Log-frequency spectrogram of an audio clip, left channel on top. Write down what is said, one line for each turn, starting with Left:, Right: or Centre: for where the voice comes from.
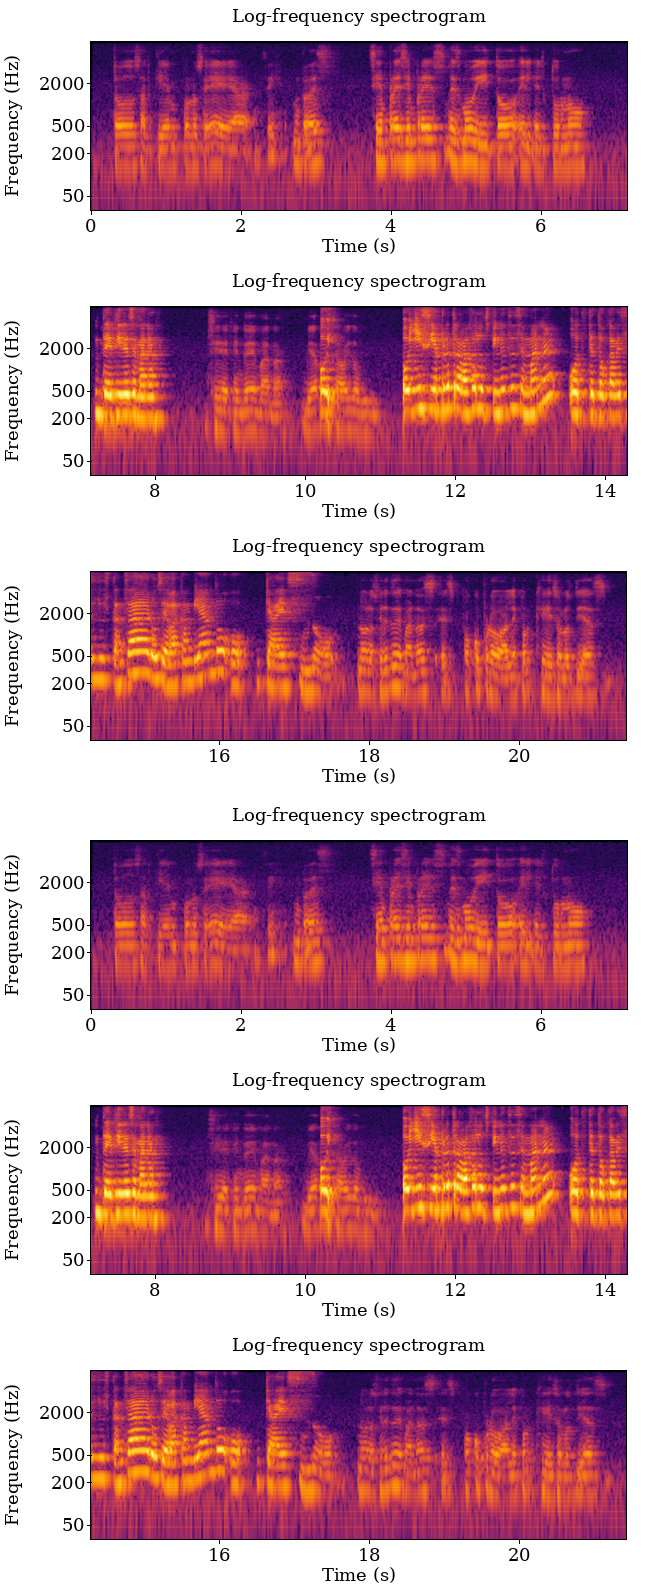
Left: todos al tiempo, no sé, a- sí. Entonces siempre, siempre es, es movidito el, el turno,
Centre: de
Left: eh,
Centre: fin de semana.
Left: si depende de semana, viernes,
Centre: Hoy.
Left: sábado y domingo.
Centre: Oye, ¿y siempre trabajas los fines de semana? ¿O te toca a veces descansar? ¿O se va cambiando? ¿O ya es?
Left: No, no, los fines de semana es, es poco probable porque son los días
